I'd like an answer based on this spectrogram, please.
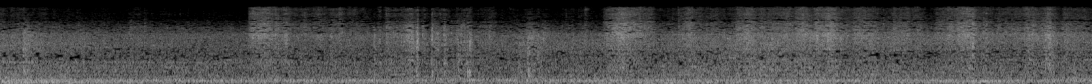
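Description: Thin plastic bag crinkling and rustling in irregular spells, worst from about six seconds in, over a steady background hiss and low hum.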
